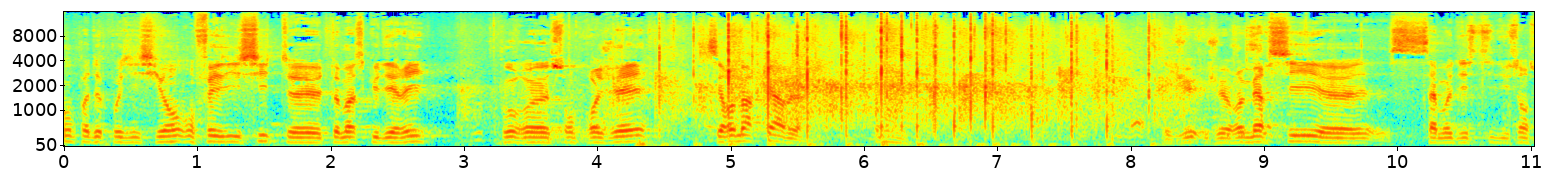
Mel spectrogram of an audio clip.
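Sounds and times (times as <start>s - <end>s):
speech: 0.0s - 6.4s, 8.2s - 11.0s
audience applause: 4.0s - 8.9s.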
